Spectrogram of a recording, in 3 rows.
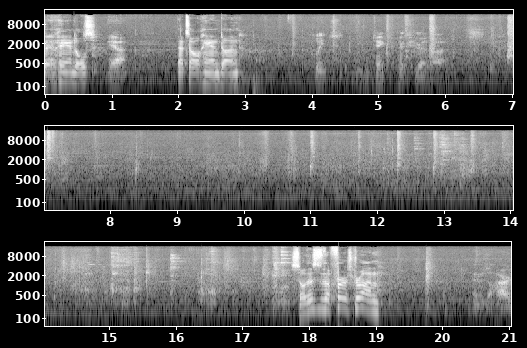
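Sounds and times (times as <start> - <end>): faint steady hum: 0.0 - 21.0
footsteps on shop floor: 3.1 - 17.6.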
